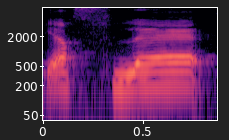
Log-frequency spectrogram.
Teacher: اگر سٹاپ کر رہی ہوں تو مد اصلی بن رہا ہے یسلا، 2 کاؤنٹ کے لیے میں نے اس کی آواز کھینچی ہے، مقصورہ ہے، لام کی آواز کو کھینچ رہی ہے، ٹھیک ہے.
